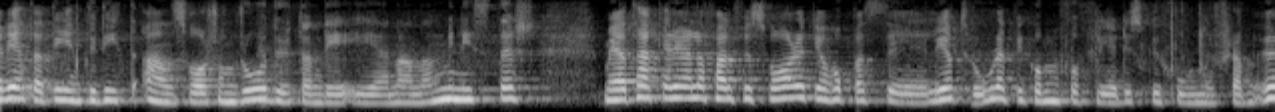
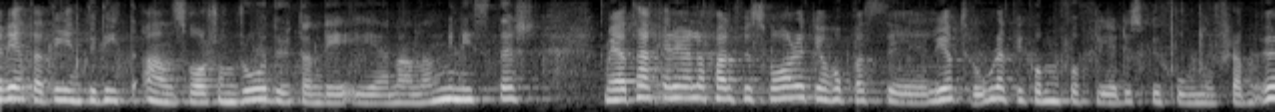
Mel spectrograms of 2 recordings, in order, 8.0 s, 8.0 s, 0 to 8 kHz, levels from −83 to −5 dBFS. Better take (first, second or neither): first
